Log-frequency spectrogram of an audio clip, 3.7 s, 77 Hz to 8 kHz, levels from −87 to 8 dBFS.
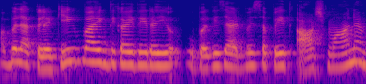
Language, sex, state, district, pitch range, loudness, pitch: Hindi, female, Bihar, Purnia, 210-250 Hz, -29 LUFS, 220 Hz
